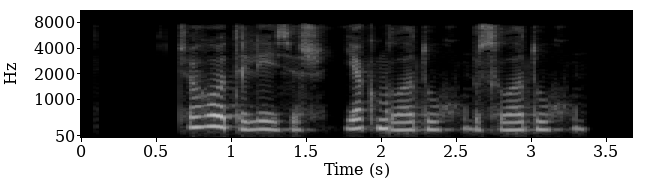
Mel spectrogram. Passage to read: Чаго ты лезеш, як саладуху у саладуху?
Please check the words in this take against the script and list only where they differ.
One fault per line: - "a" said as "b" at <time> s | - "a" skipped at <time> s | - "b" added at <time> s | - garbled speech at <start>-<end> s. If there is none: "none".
none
